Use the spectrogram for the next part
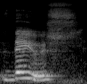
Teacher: the zeta in Greek actually is pronounced like zd, as in the word wisdom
